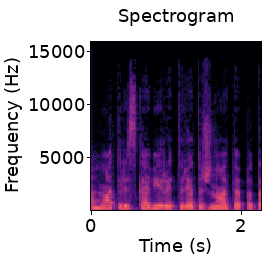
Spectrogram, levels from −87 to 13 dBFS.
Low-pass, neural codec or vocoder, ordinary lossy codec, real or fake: 14.4 kHz; codec, 44.1 kHz, 7.8 kbps, DAC; MP3, 64 kbps; fake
